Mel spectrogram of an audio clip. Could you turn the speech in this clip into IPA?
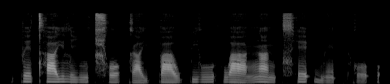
p e˦ t̪ʰ a˦ j l i˧ ŋ t͡ɕʰ o˧ k a˨˩ j p a˧ w p j u˦ h w a˥˧ ŋ ã˥˧ n t͡sʰ e˦ ʔ b ẽ˨ t̚ k o˨ ʔ

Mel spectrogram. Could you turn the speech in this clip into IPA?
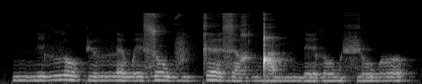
nː i lː o pʲ ɯ lː ɛ w e z o w v i k ɛ z ɛ ʁ ŋ͡ǃ a nː e l o w fʲ o w ɤ

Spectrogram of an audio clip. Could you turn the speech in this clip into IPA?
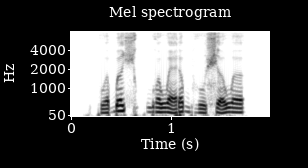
kʷ ə˩˧ ɓ ə˧˥ ç ə˩˧ kʷ ɡʷ œ˧ w ɛ˧˩˧ ɾ ə˧˥ bʱ u˨˩ ɕ ə˧˩˧ w ə˧

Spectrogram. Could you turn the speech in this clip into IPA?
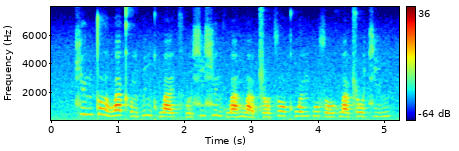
t͡ɕ y˥ n t̪ ɤ˥˩ l w ä˥ kʰ ɤ˨ ŋ p i˥˩ ŋ kʰ w a˧˥ ɪ̯ t͡sʰ ɹ̩˨˩ ɕ i˥ ɕ y˥˩ n x w ä˧˥ n̪ w ä̰˨˩ ʈ͡ʂ ɤ˧˥ t͡s o˥˩ ʊ̯ kʰ w ə˥ n p u˥ s o˧˥ ʊ̯ x w ä˥˧ ʈ͡ʂ o˥˩ ʊ̯ t͡ɕ i˧˥ ŋ

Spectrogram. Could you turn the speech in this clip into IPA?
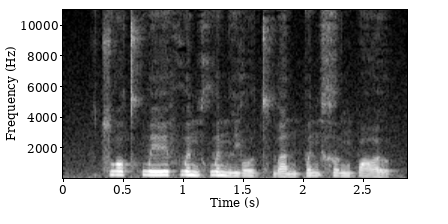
t͡s w ɔ˥˩ t̪ʰ w e˥ ɪ̯ f w ə˥˧ n x w ə˥˩ n l j o˧˥ ʊ̯ t̪ʰ w a˨˩ n p ə˥ n x ɤ˥ ŋ p ɑ˥˩ ʊ̯

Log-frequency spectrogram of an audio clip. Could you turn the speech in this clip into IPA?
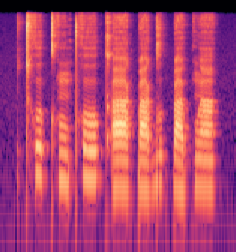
tʰ ʊ˦˨ kʰ ũ˨ pʰ oː˦ kʼ aː˨ k͡p a˨ ɡ ʊ˦ k͡p a˨ kʷ ã˦

